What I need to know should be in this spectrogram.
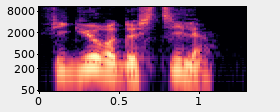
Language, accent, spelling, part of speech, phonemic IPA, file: French, France, figure de style, noun, /fi.ɡyʁ də stil/, LL-Q150 (fra)-figure de style.wav
- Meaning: figure of speech (word or phrase)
